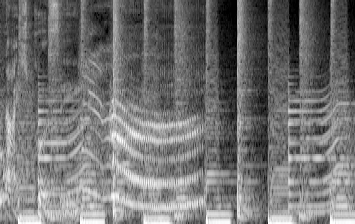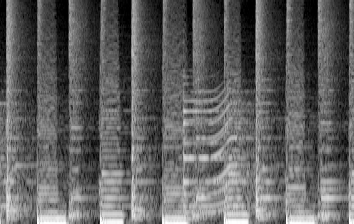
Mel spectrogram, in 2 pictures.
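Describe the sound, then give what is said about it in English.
A cat meows several times in drawn-out, wavering cries, set against a steady, loud thumping beat with music that keeps a regular rhythm throughout. “Just a friendly little cat, friendly little cat.”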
